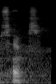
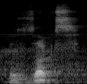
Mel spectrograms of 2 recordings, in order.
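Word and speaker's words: Sachs: но я его называю САКС. Вот. Сейчас оно у меня тут лежит, я вам покажу. И там, кстати, сзади есть наклейка, сейчас я покажу. На наклейке написано, что правильно считается ЗАГС.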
